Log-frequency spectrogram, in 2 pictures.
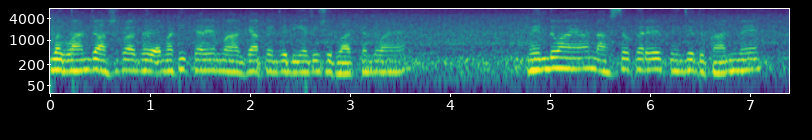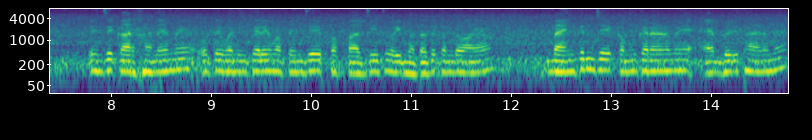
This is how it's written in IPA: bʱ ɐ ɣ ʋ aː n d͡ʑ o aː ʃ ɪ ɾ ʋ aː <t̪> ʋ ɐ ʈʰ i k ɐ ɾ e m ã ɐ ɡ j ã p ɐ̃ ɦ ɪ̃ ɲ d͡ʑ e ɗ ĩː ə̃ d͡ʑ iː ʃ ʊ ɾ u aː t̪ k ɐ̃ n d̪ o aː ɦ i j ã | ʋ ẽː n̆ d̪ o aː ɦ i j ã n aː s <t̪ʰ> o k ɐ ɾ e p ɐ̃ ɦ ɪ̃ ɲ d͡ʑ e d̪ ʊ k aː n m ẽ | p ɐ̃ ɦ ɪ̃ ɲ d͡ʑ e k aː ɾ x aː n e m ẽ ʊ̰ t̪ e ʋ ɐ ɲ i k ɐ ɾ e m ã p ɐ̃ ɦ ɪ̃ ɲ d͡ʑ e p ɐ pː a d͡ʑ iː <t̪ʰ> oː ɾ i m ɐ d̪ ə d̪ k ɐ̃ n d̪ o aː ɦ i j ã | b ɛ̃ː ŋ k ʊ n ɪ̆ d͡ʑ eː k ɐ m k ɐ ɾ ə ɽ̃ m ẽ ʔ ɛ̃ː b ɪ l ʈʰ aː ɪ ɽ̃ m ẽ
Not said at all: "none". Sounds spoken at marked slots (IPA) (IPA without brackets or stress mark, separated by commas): d̪, t̪, t̪ʰ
